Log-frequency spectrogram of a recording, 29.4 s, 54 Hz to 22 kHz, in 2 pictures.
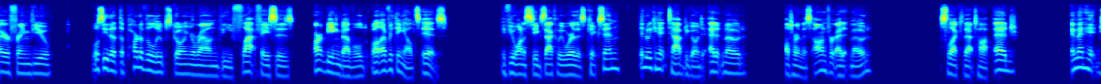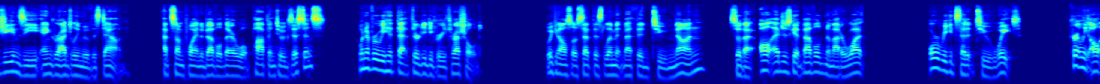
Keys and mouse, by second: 0.0 click, 4.7-5.2 middle drag, 5.2-5.8 middle drag, 8.2 Tab, 10.5 click, 12.0 click, 13.8 g, 14.1 z, 22.2-23.7 drag, 26.5-27.9 drag.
